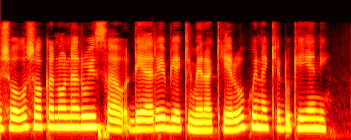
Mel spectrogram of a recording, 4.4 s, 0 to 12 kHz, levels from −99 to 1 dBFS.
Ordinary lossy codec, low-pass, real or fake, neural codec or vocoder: AAC, 64 kbps; 7.2 kHz; fake; codec, 16 kHz, 4 kbps, X-Codec, HuBERT features, trained on balanced general audio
